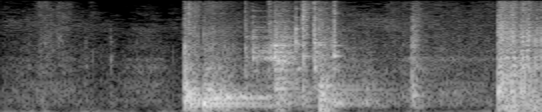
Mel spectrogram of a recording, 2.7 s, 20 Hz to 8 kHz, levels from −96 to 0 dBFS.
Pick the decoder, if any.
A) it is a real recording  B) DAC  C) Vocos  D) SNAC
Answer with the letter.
A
